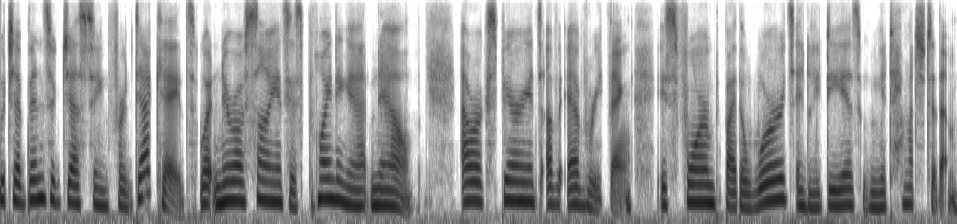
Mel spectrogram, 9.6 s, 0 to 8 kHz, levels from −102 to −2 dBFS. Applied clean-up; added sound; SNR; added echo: neural diffusion model UNIVERSE++.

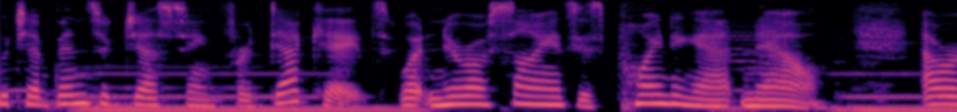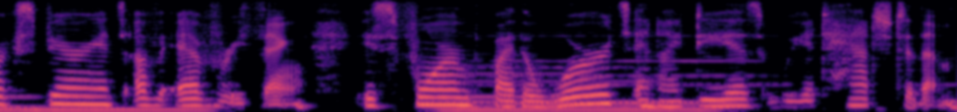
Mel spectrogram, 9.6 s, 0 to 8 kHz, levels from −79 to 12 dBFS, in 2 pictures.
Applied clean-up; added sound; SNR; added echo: classical method Wiener filter.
